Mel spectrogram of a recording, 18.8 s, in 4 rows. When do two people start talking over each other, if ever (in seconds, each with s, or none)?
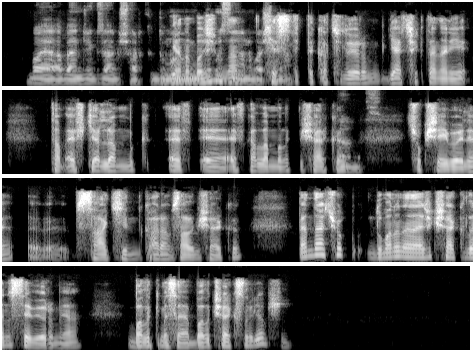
1.6 s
